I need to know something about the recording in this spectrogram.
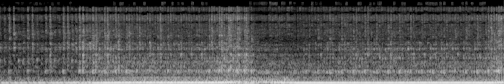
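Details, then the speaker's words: Starboard 454 marine engine: loud, deep idle popping roughly every rotation and stumbling; owner suspects cylinders on one side get no fuel. "I'm gonna see if I can't let you guys catch that pop that it stood on every rotation"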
